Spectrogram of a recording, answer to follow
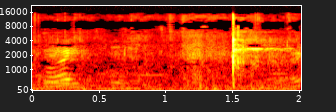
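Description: Metal baseball bat hitting a pitched ball about one and a half seconds in: a single sharp crack with a brief metallic ping ringing after it. A short shout from a spectator comes just before it.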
